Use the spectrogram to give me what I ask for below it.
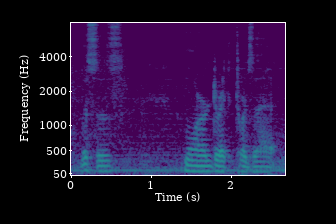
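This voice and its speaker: A man speaking at a fairly quick pace. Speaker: podcast co-host covering gaming news. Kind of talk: casual chat. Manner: fast.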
